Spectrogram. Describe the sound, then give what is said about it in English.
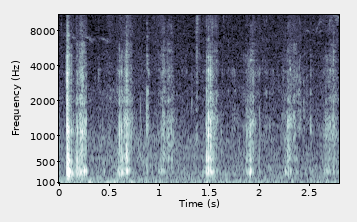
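Crisp crunching as someone bites into and chews a fresh nut with its papery skin partly peeled, several sharp crunches at irregular intervals, faint and alone. “That papery stuff is all quite edible, but to get to the meat of the nut, just to take some of that off.”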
